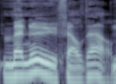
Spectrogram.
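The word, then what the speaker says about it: Manu Feildel: Did you see the news that Manu Feldal from Channel 7 has parted ways? – How do you say his name again? – Manu Feldal.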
